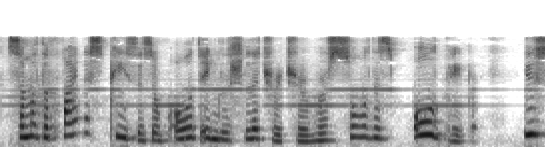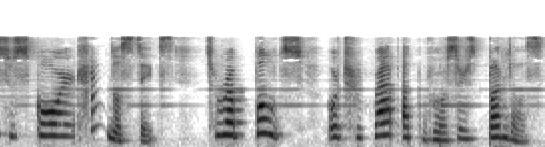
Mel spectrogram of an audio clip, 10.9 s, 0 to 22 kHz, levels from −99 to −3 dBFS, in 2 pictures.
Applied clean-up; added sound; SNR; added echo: neural mask model RNNoise.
